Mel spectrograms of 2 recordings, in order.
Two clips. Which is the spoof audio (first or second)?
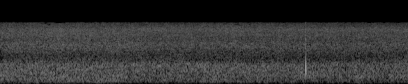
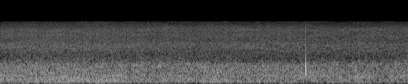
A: second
